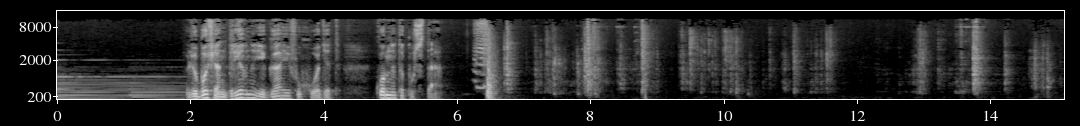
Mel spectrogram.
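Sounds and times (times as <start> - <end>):
speech: 2.0 - 4.3, 4.8 - 5.8
outer door thudding shut: 6.2 - 7.0
key turning in the lock of outer doors: 6.7 - 11.8, 12.7 - 15.1.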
